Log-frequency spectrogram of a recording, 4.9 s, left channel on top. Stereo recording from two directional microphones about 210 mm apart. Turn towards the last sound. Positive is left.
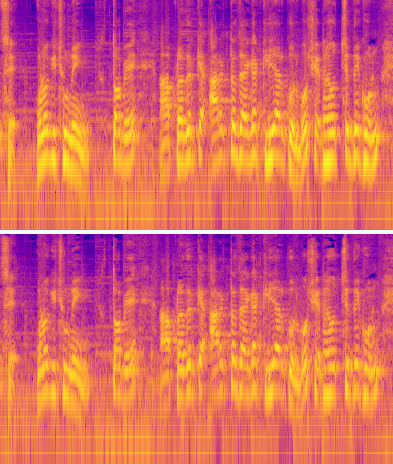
turn(degrees=55)  # may be behind; listen again after turning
